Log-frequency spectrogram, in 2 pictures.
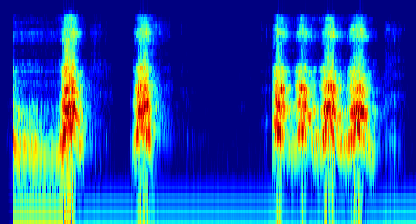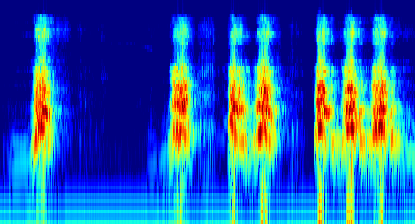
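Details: Egyptian dog barking. Sharp, loud barks come singly and in quick runs of two to four, separated by pauses of about a second.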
